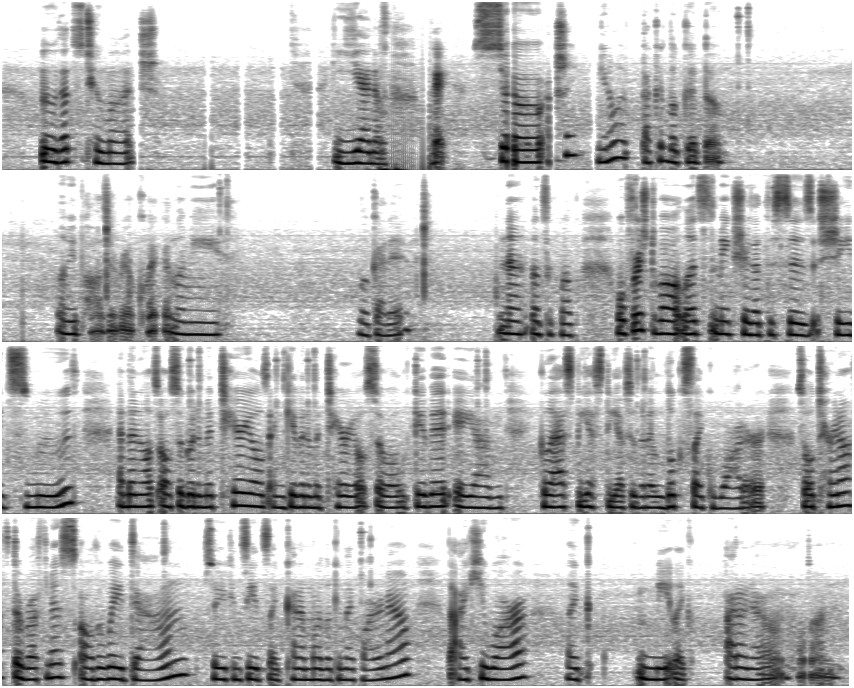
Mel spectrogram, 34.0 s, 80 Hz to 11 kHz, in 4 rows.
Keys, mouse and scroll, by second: 7.9-9.7 drag, 9.7-11.7 middle drag, 11.7 click, 12.4-12.9 scroll up 3, 12.9-13.6 middle drag, 13.6-14.9 scroll up 1, 14.9 click, 16.5-19.0 right drag, 19.0 click, 20.2-24.9 drag, 25.1-27.8 drag, 27.8-28.5 scroll up 3, 28.5-29.0 scroll down 1, 29.2-32.2 drag.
